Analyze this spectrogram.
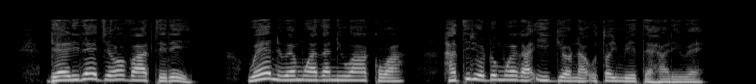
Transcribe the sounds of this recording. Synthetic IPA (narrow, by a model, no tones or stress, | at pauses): dɛːɾiɾɛd͡ʒɛhɔvaːteɾe | wɛːnewɛmwaðaniwakwa | hatiɾeodomwɛɣaʔiɡeɔnaotɔimeːtɛɦaɾewɛ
